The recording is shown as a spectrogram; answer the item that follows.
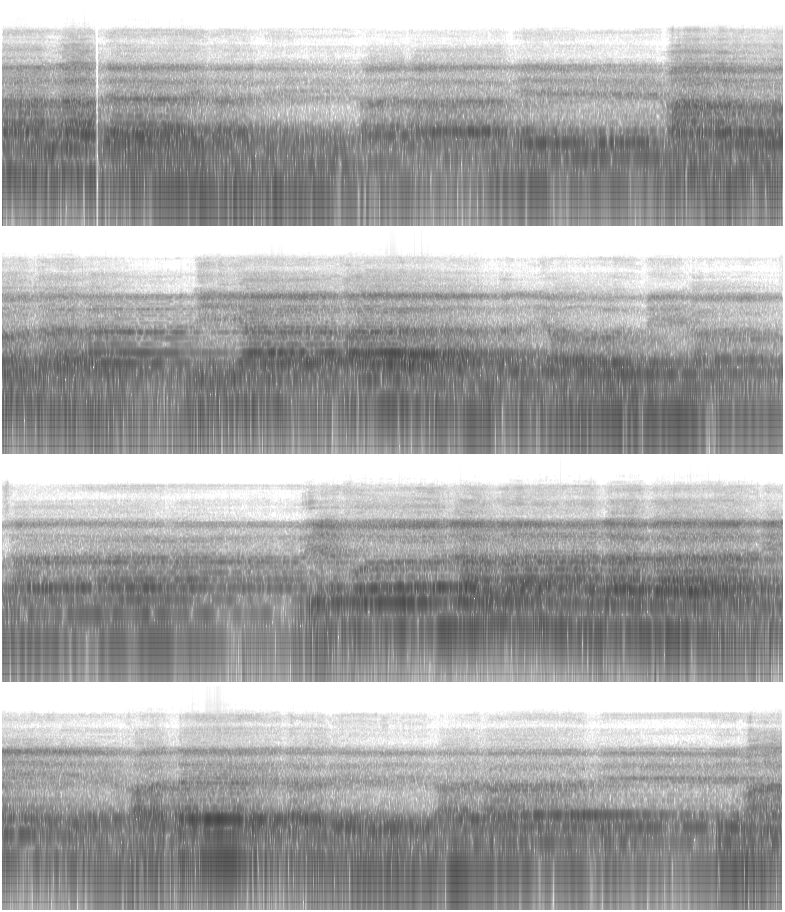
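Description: A Mouride kourel, a group of men chanting a xassida in unison into microphones, without instruments. Long held vocal lines shift to a new phrase every few seconds.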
